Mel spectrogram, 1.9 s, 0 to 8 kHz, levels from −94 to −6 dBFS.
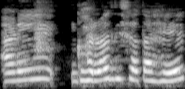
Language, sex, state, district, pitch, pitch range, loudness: Marathi, female, Goa, North and South Goa, 310 Hz, 300-340 Hz, -17 LUFS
